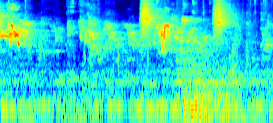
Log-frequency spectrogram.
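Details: Budgerigars kept as a new aviary collection in Pakistan give short, harsh, high squawks and chirps in quick separate bursts over soft continuous chatter.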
